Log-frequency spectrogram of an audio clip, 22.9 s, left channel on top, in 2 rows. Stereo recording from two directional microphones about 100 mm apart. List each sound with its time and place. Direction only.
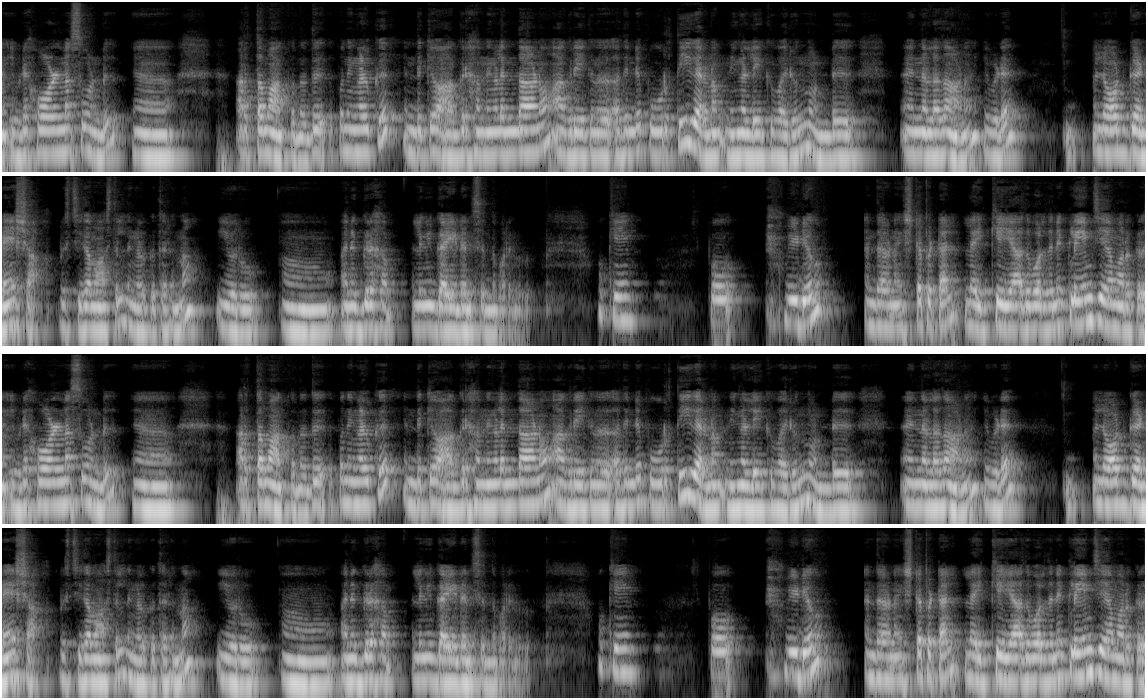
0.0 s speech: 30° left (ahead or behind)
18.5 s speech: 30° left (ahead or behind)
20.1 s a woman's voice: 15° left (ahead or behind)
